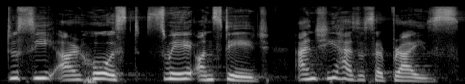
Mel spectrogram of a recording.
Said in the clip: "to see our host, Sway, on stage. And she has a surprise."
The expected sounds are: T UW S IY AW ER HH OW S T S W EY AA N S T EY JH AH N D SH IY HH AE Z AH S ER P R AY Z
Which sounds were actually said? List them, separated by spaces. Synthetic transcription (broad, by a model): T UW S IY AW ER HH OW S T S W EY AA N S T EY JH AH N D SH IY HH AE Z AH S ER P R AY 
